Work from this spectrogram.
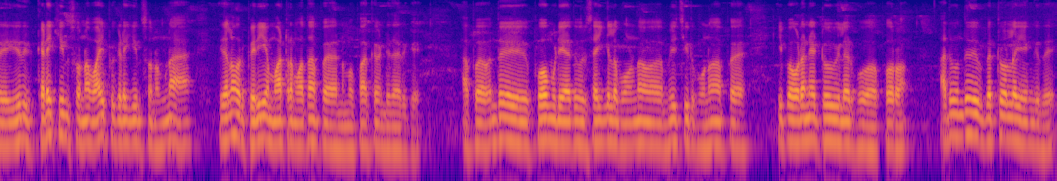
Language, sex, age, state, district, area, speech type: Tamil, male, 60+, Tamil Nadu, Thanjavur, rural, spontaneous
